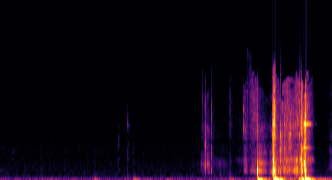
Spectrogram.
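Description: Nearly quiet at first, then near the end a cluster of knocks and a paper rustle as a clear acrylic stamping block is lifted off a paper card and moved across the craft table.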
